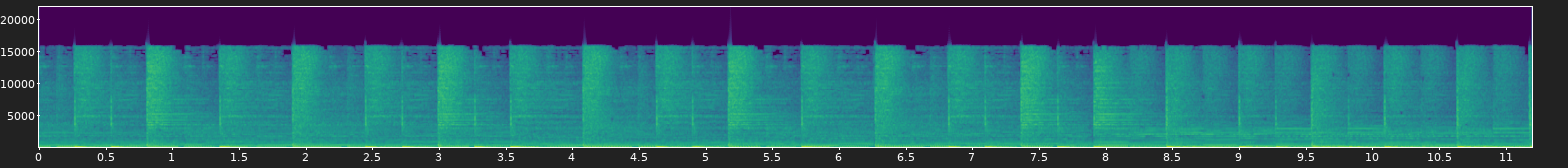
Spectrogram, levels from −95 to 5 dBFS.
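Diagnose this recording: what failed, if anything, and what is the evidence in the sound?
There's a block of digital silence at 6.26 s, and it points to the driver or buffer stage. The sound drops straight to silence for about 10 ms and comes straight back with no fade, and the whole thing lands as a short tick. A 10 ms hole suggests one output buffer that the program didn't fill in time and that got played out as zeros.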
